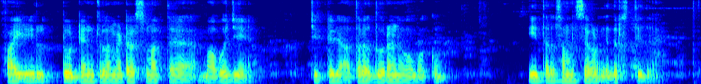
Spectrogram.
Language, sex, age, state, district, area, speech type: Kannada, male, 18-30, Karnataka, Davanagere, urban, spontaneous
